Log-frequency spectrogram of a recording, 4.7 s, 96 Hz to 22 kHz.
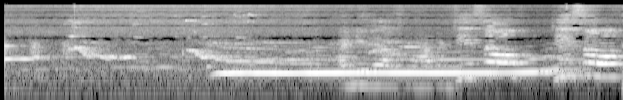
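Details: Dogs howling, a Border Collie puppy with an adult Border Collie and an Alaskan Malamute, recorded 3-15-13 while howling and playing; wavering calls give way to a long, steady, level howl held about two seconds, with a person talking.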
